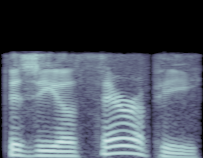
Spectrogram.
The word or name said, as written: physiotherapy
